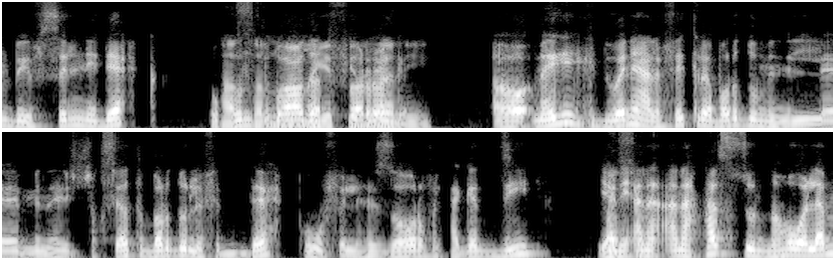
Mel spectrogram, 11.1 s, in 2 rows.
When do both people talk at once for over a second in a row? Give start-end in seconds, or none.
1.5-2.7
